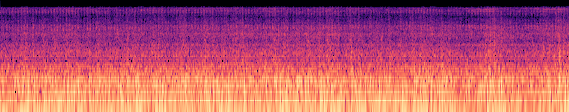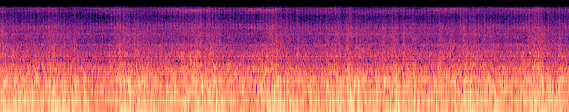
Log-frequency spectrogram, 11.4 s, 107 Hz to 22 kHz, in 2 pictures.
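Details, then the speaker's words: 1987 VW Vanagon at idle, misfiring and stalling despite many replaced parts: a low, uneven petrol idle that sags and stumbles as if about to stall. The ignition coil draws about 8 amps and is not shorted. "engine sounds like it's gonna stall okay so that's the problem right there it's stalling guys they said it did"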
